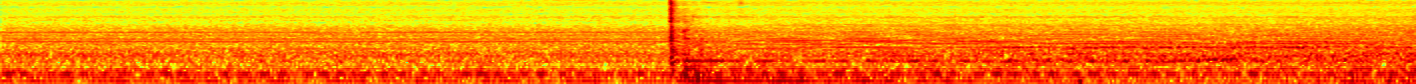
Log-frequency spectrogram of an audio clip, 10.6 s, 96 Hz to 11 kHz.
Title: My 2 trane XR14 heat pumps startup & shutdown in heat mode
